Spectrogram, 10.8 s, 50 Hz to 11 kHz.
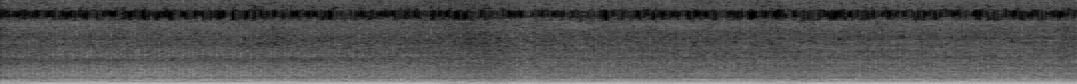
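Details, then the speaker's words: Rima sawmill cutting a 20 ft pin oak slab 3 1/4 in deep, about 18 in wide, new blade on fifth cut: loud steady run with brief load dips, occasional squeal, likely the pulley belt slipping from feeding too fast, plus a noisy new guide bearing. "you can hear every once in a while it sounds like maybe the pulley wants to slip like you hear a little squeal and i know it's probably because i'm going a little too fast"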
